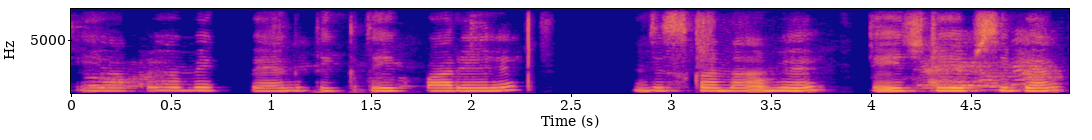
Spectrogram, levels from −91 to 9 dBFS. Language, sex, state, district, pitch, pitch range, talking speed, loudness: Hindi, female, Chhattisgarh, Bastar, 270 Hz, 260-285 Hz, 190 wpm, -21 LUFS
